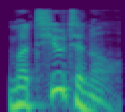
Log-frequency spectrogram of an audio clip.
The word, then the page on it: matutinal: British English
